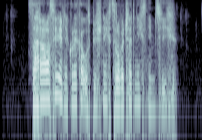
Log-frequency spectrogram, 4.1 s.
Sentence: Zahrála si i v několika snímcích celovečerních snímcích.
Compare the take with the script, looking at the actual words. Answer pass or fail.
fail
